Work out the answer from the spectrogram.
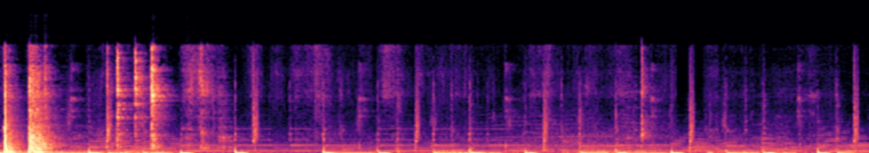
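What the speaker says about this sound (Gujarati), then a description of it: "તો આપણે આ વાસણમાં કાઢી લઈશું" Freshly cooked methi pak is scooped from a pan into a metal vessel, giving a run of close, irregular metallic knocks and scrapes from a spoon against metal, with no speech.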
